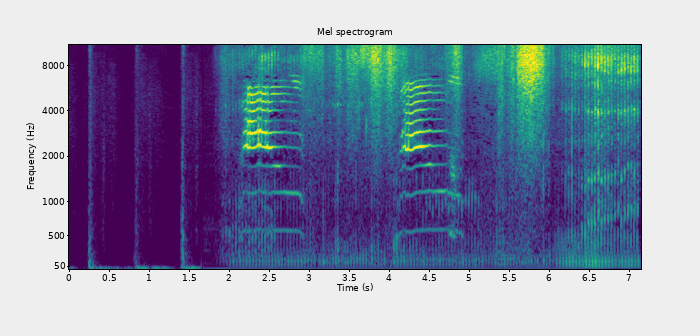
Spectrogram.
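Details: Siamese cat giving two drawn-out, slightly descending meows about two seconds apart, rich in overtones, over a steady low purring rumble, after a few soft knocks at the start.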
